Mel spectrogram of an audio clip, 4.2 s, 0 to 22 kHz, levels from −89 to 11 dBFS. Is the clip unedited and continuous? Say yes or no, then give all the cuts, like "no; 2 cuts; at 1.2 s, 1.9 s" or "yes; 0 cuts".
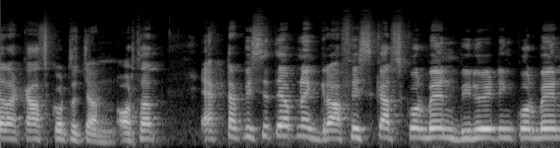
yes; 0 cuts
